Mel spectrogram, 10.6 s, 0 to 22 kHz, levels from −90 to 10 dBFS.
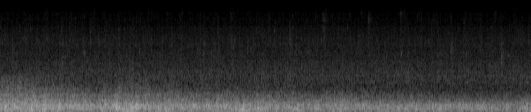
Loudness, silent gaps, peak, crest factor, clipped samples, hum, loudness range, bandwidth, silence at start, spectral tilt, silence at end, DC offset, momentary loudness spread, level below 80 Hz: -36 LUFS; none; -16 dBFS; 20 dB; under 0.1%; none; 7 LU; 16 kHz; 0 s; -9 dB/octave; 0 s; under 0.1%; 9 LU; -44 dBFS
